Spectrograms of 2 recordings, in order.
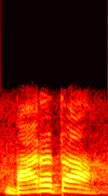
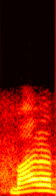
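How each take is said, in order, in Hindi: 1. शब्द के अंत में एक अतिरिक्त 'a' स्वर जुड़ता है। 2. शब्द अंतिम व्यंजन पर समाप्त होता है। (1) "भारता क्या होता है?" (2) "भारत होता है।"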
